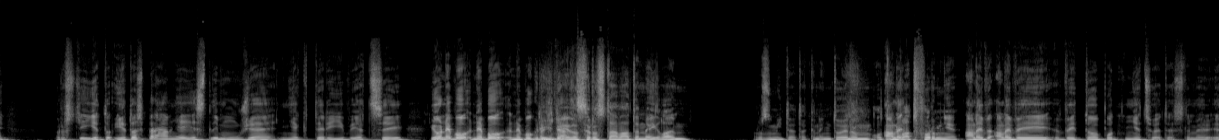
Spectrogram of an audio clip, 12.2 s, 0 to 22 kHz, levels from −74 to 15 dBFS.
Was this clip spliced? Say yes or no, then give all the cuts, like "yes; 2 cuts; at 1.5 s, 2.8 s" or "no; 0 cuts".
no; 0 cuts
